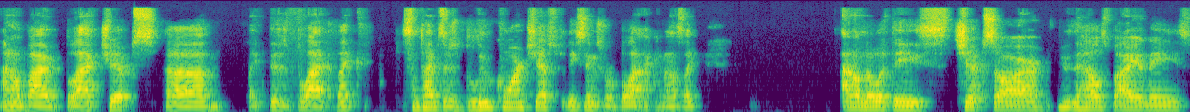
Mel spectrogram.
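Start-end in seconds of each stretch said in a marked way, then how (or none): 8.4-11.9 put-on half-hearted, mild yelling. Retelling a mix-up with the chips at the store: imitating his own yelling. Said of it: "Starting to yell at my daughter".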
